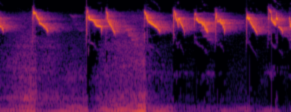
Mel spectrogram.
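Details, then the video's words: White-eye song meant to lure birds into song: piercing high notes, each sliding sharply downward, repeat roughly every third of a second in an uneven chain, over a faint low hum early on. "PANCINGAN BURUNG PLECI SUPAYA GACOR"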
